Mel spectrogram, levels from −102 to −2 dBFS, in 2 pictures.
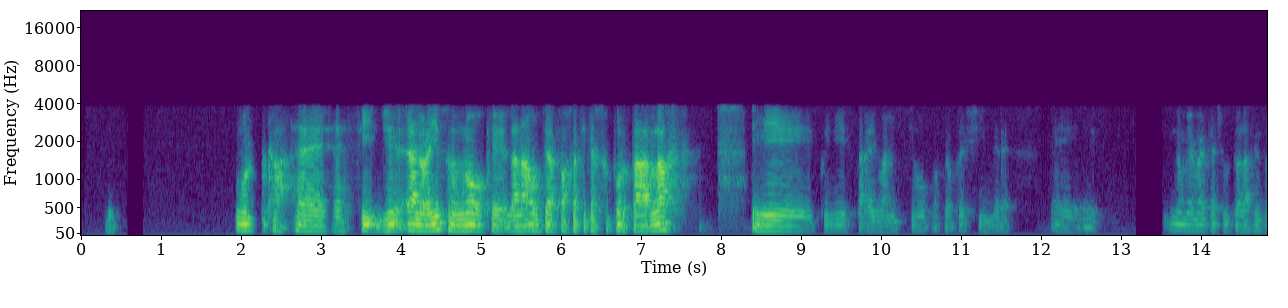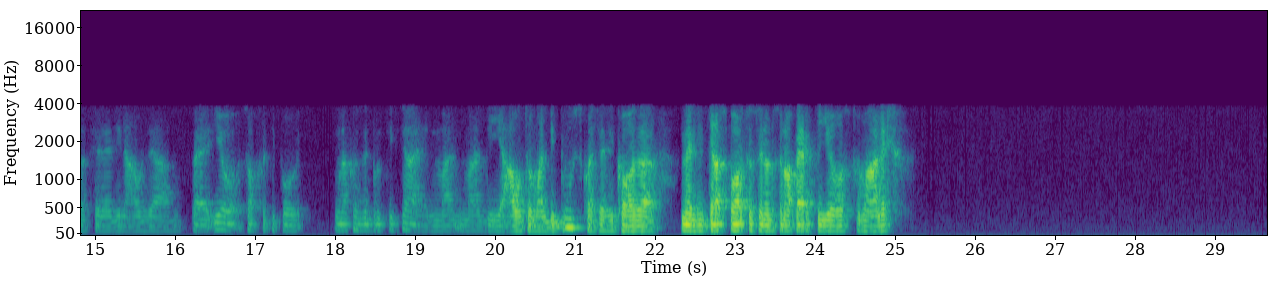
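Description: From 21.52 to 25.19 s the speech turns buzzier and more synthetic. That's an AMR rate drop: the mobile link weakens, so the codec spends fewer bits describing the voice and more on protecting them against errors. The sound fits a step down from the 12.2 kbps mode to 5.9 kbps. The band doesn't narrow and nothing drops out, and the rougher texture lifts again once the rate recovers at 25.19 s.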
